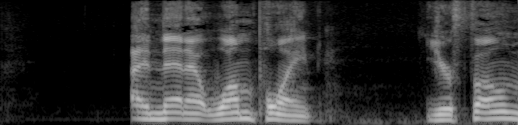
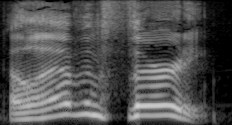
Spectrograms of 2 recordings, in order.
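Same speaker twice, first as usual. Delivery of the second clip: put-on drunken correction; 10 semitones higher, 3 dB louder than usual.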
